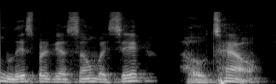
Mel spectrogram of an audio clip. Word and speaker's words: Hotel: para Viação vai ser Hotel notem que eles colocaram a sílaba tônica como a segunda então de maneira ideal isso aqui seria pronunciado taxi vai a Fox go Alpha Hotel Hot então a sílaba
